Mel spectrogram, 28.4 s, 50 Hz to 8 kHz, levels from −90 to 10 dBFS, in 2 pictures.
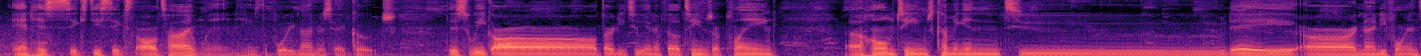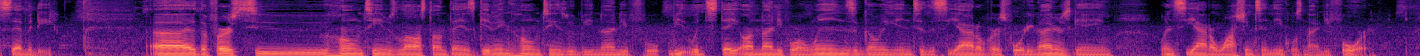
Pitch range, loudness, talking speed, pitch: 75-85 Hz, -20 LUFS, 125 wpm, 80 Hz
